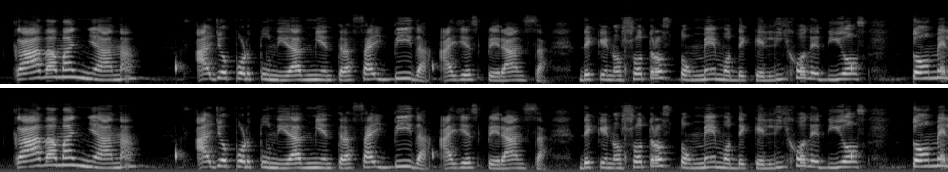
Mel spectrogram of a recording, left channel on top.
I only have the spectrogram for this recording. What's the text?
cada mañana hay oportunidad, mientras hay vida, hay esperanza de que nosotros tomemos, de que el Hijo de Dios tome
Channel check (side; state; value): right; noise; hum, 29 dB below the sound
